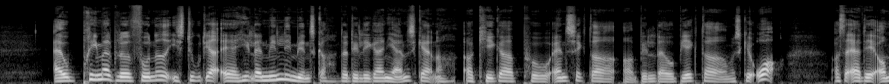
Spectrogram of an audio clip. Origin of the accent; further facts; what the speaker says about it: Norway; Danish is a second language; now in Denmark; Jeg kommer oprindeligt fra Norge, men har boet i Danmark nu i 20 år.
